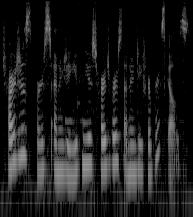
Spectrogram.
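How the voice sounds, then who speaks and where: A woman with a soft, mellow voice talks casually on a game livestream. Her manner is playful and teasing, and music plays faintly behind her. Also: medium pitch, moderate pace. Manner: playful teasing banter, gasps at discoveries. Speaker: game streamer. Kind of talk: casual livestream gaming chat.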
